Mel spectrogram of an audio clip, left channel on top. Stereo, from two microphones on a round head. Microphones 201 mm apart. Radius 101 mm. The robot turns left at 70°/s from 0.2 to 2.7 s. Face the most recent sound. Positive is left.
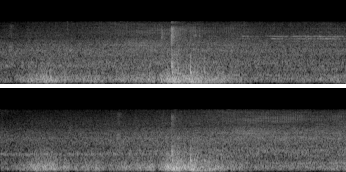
turn(degrees=5)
